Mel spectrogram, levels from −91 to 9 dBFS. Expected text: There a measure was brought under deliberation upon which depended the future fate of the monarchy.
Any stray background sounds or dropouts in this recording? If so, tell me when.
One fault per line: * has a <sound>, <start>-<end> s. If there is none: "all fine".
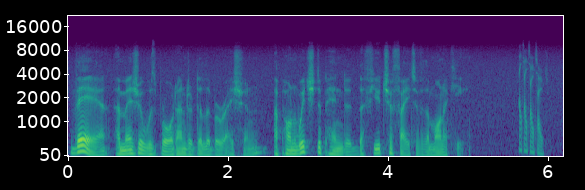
* has a chirp, 5.6-6.1 s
